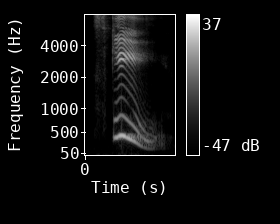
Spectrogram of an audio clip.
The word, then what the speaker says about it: ski: Ski, ski, as you can see, S-K-I, এই ski wordটার মধ্যে কিন্তু double E নেই, তারপরেও it's pronounced as ski.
